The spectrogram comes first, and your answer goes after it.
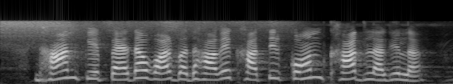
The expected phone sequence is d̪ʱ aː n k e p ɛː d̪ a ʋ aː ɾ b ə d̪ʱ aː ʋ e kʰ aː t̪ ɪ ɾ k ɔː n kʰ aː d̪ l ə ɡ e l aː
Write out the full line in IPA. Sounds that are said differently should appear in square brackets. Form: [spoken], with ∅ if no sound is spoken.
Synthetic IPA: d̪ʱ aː n k e p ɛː d̪ a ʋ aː ɾ b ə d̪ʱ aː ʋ e kʰ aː t̪ ɪ ɾ k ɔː n kʰ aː d̪ l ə ɡ e l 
